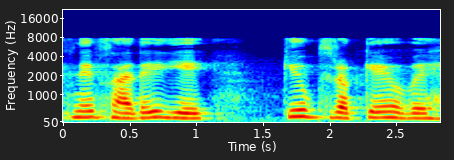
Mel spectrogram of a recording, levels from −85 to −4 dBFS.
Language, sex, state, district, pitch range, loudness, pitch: Hindi, female, Karnataka, Bangalore, 175-205 Hz, -16 LUFS, 190 Hz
